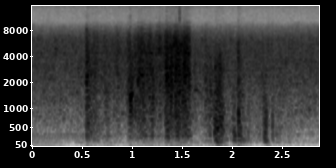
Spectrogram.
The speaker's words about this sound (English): Water streaked with dark blood flows under Marion's feet and legs. The diluted mixture washes against the tub's clean white bottom and disappears as it turns a spiral down the open drain.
